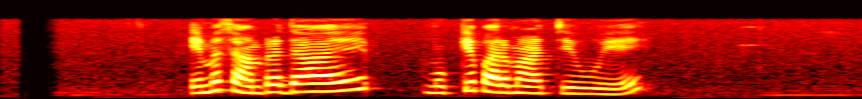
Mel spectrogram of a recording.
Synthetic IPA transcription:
eməsampɾəd̪aːje | mukjəpaɾəmaːt̪jeue

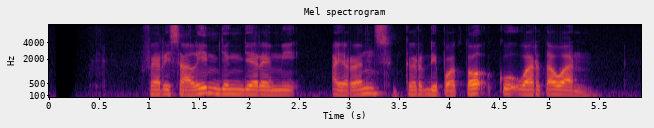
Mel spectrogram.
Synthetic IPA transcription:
fɛɾisalimd͡ʒɨŋd͡ʒɛɾɛmi | aiɾənskɨrdipɔt̪ɔkuwart̪awan

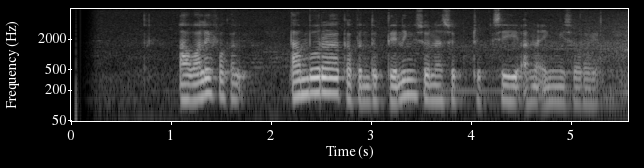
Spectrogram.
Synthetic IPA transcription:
ʔawalehfɔkəl | t̪ambuɾaɡa̤b̥ə̤nt̪ʊk̚d̪̥e̤nɪŋsunasub̚d̪̥ṳk̚sia̰na̰ʔɪ̰ŋmisɔɾɔj

